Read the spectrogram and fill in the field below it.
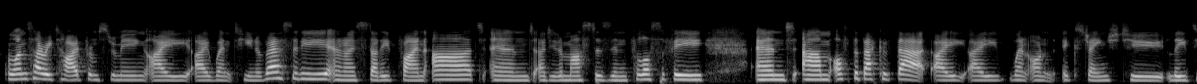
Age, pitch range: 30-49, 190-235 Hz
